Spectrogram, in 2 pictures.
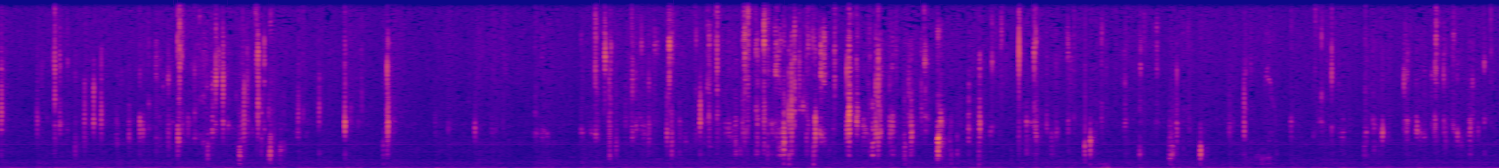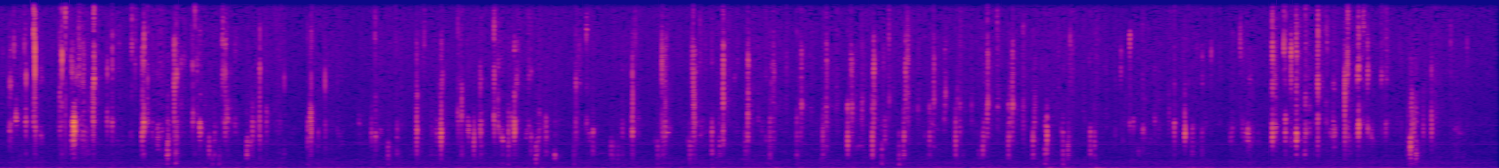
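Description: Kitten chewing raw meat from a bowl: a dense, uneven run of small clicks and bites throughout, over a low steady hum.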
